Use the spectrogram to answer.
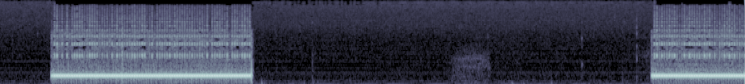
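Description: Ringback tone of an unanswered outgoing phone call: a loud, steady electronic tone of about two seconds, then roughly four seconds of silence before the next tone starts.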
